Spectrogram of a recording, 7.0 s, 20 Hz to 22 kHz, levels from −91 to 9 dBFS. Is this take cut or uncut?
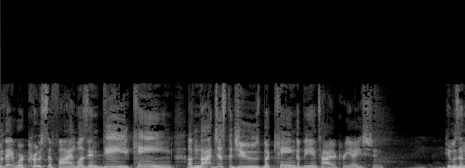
uncut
